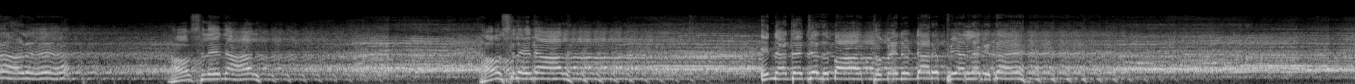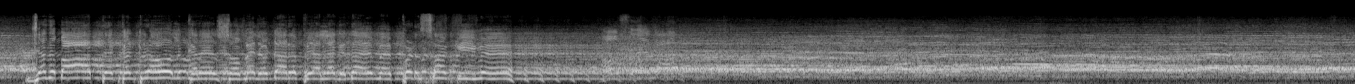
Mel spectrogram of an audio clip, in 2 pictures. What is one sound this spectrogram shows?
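A man chants loudly through a microphone and loudspeakers.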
